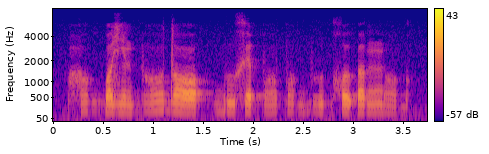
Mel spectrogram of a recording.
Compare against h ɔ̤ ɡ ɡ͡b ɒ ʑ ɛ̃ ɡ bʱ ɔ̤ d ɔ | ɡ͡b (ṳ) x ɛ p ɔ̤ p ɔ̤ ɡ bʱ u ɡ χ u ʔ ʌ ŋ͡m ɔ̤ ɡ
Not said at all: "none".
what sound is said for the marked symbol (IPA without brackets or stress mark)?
u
